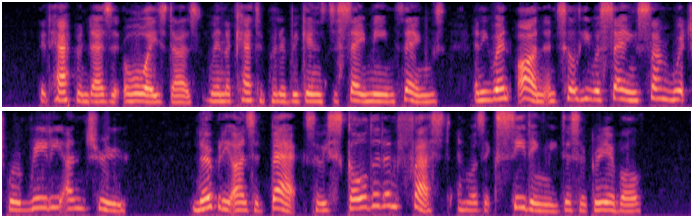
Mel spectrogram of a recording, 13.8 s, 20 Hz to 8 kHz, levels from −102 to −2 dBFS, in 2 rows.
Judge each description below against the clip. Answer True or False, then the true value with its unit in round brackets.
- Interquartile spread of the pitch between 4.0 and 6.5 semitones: True (4.3 semitones)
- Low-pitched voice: False (210 Hz)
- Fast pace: False (170 wpm)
